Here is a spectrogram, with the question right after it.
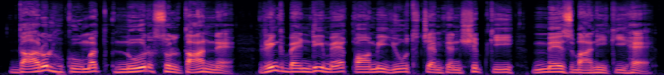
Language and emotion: Urdu, neutral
